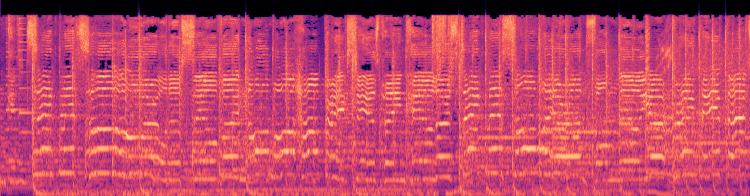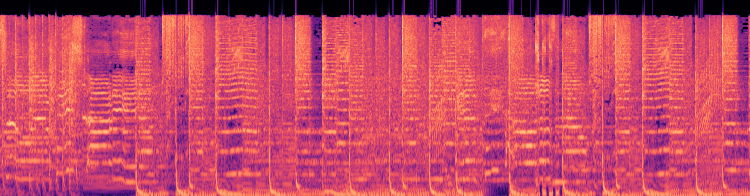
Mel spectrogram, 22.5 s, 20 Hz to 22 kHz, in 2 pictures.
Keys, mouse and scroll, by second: 0.8 click, 1.3-1.8 scroll down 3, 1.8 p, 2.8-3.2 scroll down 4, 3.2 click, 4.0 click, 5.8 Tab, 6.5 click, 8.0-9.8 right drag, 9.8 click, 10.2 click, 10.6-12.9 right drag, 12.9 click, 13.2-14.8 right drag, 14.8 click, 16.8-18.2 drag, 18.5-19.4 scroll down 4, 19.4-22.5 drag.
